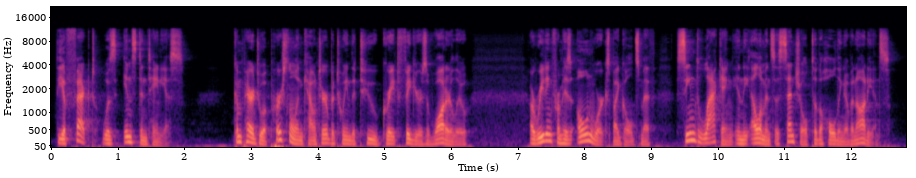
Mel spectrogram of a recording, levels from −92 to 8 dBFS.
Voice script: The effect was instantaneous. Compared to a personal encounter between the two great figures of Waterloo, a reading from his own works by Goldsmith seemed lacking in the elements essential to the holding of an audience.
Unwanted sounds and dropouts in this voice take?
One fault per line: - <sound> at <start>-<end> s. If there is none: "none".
none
